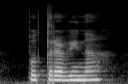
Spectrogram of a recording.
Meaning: 1. piece of food 2. foodstuff
- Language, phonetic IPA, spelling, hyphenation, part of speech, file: Czech, [ˈpotravɪna], potravina, po‧tra‧vi‧na, noun, Cs-potravina.ogg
